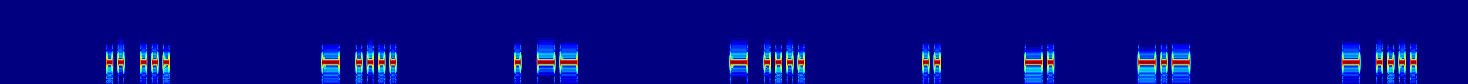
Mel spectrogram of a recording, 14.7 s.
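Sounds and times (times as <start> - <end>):
Morse code CW code groups: 1.1 - 1.7, 3.3 - 4.0, 5.4 - 5.8, 7.3 - 8.1, 11.4 - 11.9, 13.5 - 14.2.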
